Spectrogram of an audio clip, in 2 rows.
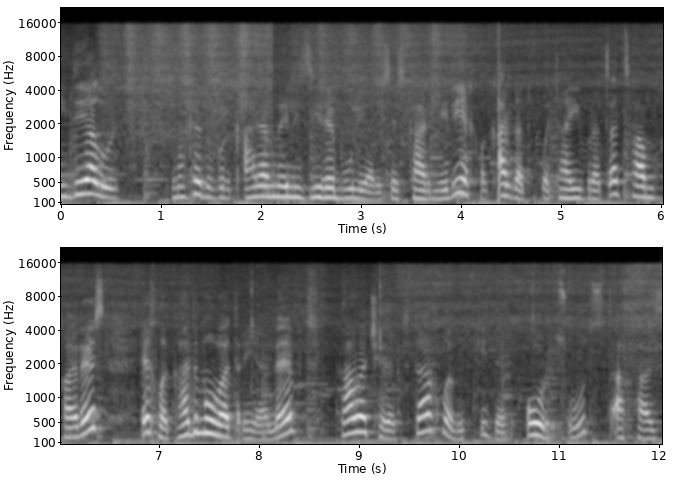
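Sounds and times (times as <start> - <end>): steak sizzling in a pan: 0.2 - 12.0
woman talking: 1.2 - 12.0.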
